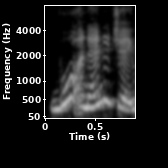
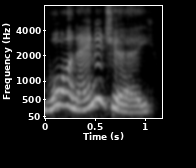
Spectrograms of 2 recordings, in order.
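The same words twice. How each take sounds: First: "What an energy" thrown out with a punch on "What"; emphatic repeat. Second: Said in the usual way. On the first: Real, not acted. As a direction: lean into "What" with amused disbelief. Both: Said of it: "oh God".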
